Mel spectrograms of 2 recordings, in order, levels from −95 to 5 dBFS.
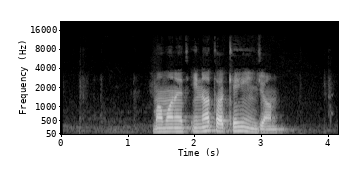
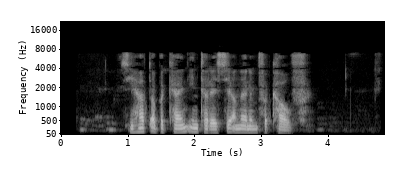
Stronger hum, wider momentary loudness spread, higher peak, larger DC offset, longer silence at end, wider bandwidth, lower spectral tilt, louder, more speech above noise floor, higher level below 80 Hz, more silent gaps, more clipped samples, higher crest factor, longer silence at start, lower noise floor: neither; second, 7 LU vs 11 LU; first, -2 dBFS vs -10 dBFS; neither; second, 0.8 s vs 1.15 s; first, 10 kHz vs 7.4 kHz; first, -8 dB/octave vs -4 dB/octave; first, -19 LUFS vs -27 LUFS; about the same, 39 dB vs 40 dB; first, -58 dBFS vs -76 dBFS; neither; neither; about the same, 20 dB vs 20 dB; first, 1.4 s vs 0.3 s; second, -58 dBFS vs -66 dBFS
